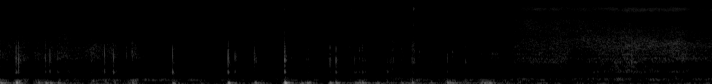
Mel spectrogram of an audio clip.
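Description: Fingertips and nails tap and scratch rapidly on a flat white corrugated cardboard sheet lying on a dark cloth. For about five seconds, quick, uneven, dull thuds mix with short, crisp clicks. Then the sound turns into a steady, bright, hissing scratch that lasts to the end.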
